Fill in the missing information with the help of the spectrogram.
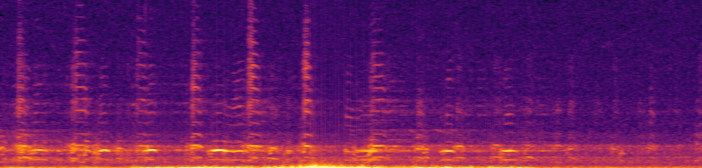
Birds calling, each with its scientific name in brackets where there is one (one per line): Tufted Titmouse (Baeolophus bicolor)
Canada Goose (Branta canadensis)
